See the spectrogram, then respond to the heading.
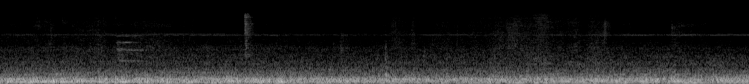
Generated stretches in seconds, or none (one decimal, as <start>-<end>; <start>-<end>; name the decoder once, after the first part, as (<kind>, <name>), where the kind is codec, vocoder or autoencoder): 5.1-7.1 (vocoder, Vocos)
